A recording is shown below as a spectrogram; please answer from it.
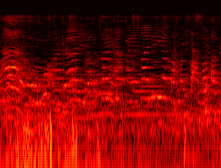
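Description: Several young children talking and calling out over each other as they play, their voices overlapping without clear words.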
